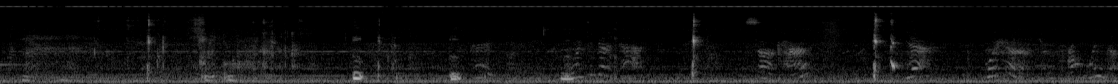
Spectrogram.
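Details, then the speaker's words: One-day-old baby boy with a prolonged bout of hiccups, possibly after overfeeding (parents suspect): several soft, brief hiccups over room noise and quiet adult voices; infant hiccups. "Hello. You have the hiccups, huh? Oh. For so long."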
